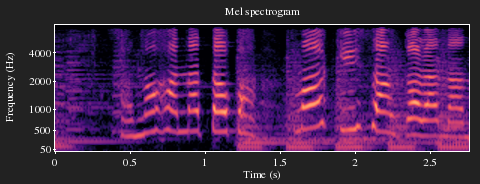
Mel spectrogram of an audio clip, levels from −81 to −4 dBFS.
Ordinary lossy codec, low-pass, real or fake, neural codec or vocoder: none; 7.2 kHz; real; none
